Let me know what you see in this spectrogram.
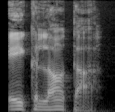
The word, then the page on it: एकलौता: Hindi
